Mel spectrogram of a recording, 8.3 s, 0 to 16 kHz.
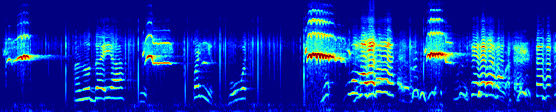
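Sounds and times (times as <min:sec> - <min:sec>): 
metal police-style whistle blasts: 0:00.0 - 0:01.0, 0:02.1 - 0:03.3, 0:04.6 - 0:05.3, 0:06.3 - 0:06.9
speech: 0:01.1 - 0:03.9, 0:05.2 - 0:08.3
laughter: 0:04.9 - 0:08.3.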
